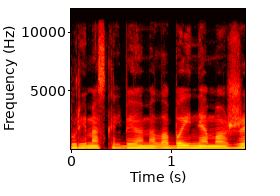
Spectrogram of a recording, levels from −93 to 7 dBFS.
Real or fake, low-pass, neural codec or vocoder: real; 10.8 kHz; none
